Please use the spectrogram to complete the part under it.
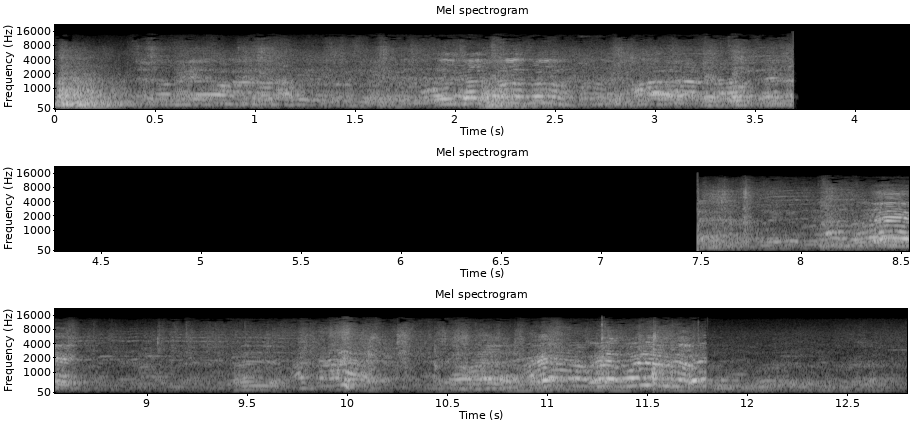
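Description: A crowd of men talks and chatters close by outdoors.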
